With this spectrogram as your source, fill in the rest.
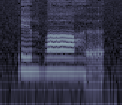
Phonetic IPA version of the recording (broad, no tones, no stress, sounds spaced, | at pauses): ɾ ɪ m b ɒː ɦ ə̰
